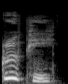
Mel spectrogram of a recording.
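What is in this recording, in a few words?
"groupie", British English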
